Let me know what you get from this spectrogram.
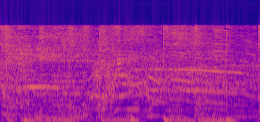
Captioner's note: cheers and applause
